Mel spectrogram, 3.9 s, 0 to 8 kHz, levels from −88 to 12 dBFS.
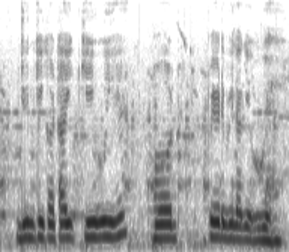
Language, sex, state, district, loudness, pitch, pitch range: Hindi, male, Uttar Pradesh, Etah, -12 LUFS, 170 Hz, 150-180 Hz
